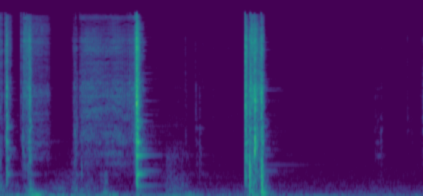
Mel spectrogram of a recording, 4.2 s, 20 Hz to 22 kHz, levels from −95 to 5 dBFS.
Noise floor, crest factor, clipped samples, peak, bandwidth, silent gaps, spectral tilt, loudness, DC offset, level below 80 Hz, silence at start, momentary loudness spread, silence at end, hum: -67 dBFS; 36 dB; under 0.1%; -2 dBFS; 17 kHz; none; 0 dB/octave; -29 LUFS; under 0.1%; -56 dBFS; 0 s; 24 LU; 1.55 s; none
